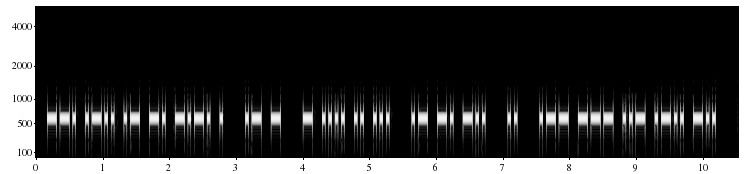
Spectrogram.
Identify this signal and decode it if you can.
Morse code, heard as a keyed tone, about 25 wpm, 600 Hz. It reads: GLANCE AT THIS AND I WOULD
